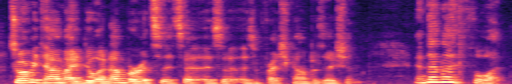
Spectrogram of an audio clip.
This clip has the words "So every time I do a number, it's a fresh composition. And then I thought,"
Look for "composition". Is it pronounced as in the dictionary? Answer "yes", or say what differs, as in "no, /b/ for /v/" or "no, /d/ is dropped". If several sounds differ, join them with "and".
yes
